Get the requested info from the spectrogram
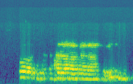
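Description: Speech only: a person's voice over a video-call connection, starting about a quarter second in after a brief silence.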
